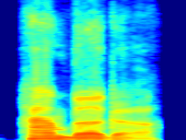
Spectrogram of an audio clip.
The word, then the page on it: hamburger: British English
